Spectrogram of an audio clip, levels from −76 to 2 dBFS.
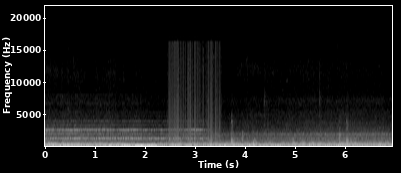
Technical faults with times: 2.44-3.53 filter restarted on every block

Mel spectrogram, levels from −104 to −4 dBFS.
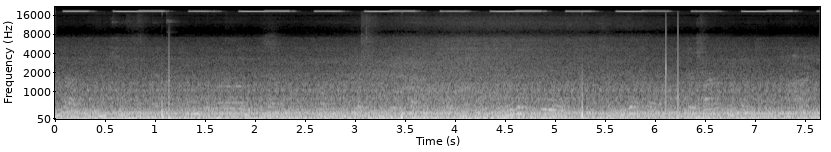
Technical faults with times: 1.07-1.16 loud pop
3.46-3.49 loud pop
5.27-5.29 loud pop
6.11-6.25 loud pop

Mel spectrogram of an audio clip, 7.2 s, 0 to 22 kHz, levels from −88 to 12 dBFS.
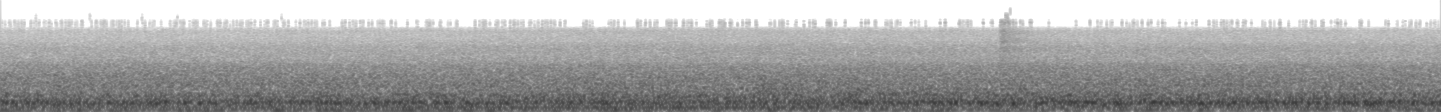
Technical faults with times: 0.00-7.21 Bluetooth SBC compression

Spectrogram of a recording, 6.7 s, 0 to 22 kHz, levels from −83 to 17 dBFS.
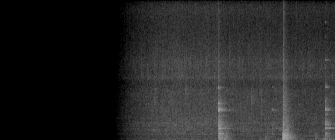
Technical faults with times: none

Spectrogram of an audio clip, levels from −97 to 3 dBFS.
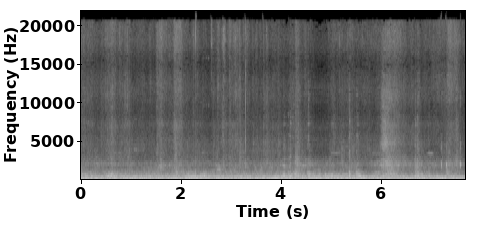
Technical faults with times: none

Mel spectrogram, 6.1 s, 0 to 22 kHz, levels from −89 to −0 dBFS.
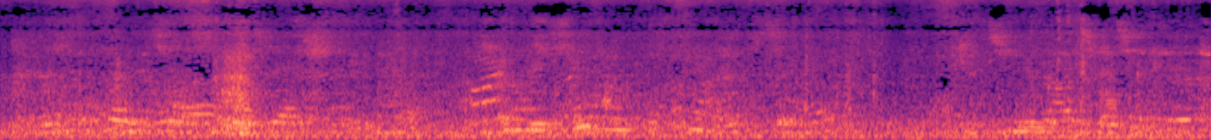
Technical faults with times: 0.00-6.06 MP3 compression

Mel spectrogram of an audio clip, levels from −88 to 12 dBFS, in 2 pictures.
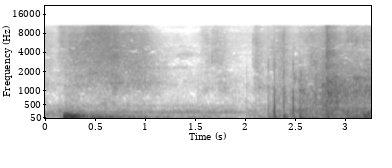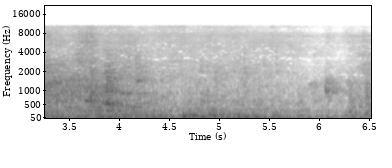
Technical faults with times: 0.00-6.53 Vorbis compression

